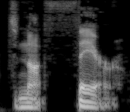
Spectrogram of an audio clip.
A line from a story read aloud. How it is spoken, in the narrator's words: William grumbles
